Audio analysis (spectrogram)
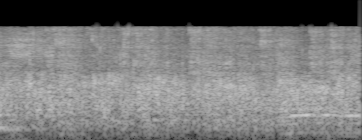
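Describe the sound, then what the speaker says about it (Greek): A large round of applause for Evi Karagianni fills a hall at a cultural association event. Many hands clap in an even, continuous roar that holds steady throughout. "Και ένα πολύ μεγάλο χειροκρότημα δεύτερο για την Εύη την Καραγιάννη"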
